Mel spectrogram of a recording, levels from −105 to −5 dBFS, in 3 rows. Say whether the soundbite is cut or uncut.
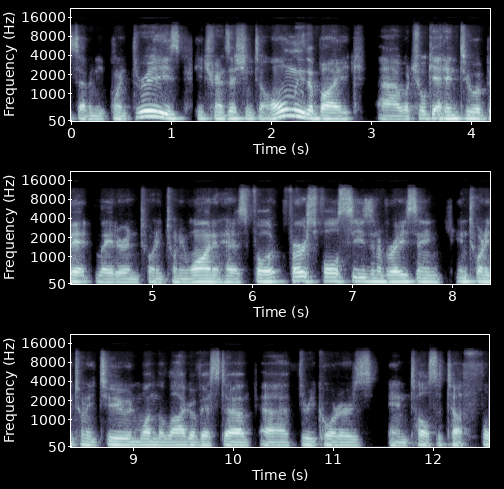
cut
